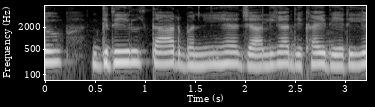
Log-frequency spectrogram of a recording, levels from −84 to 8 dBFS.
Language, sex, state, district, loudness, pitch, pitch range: Hindi, female, Punjab, Fazilka, -17 LUFS, 200 Hz, 185-210 Hz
